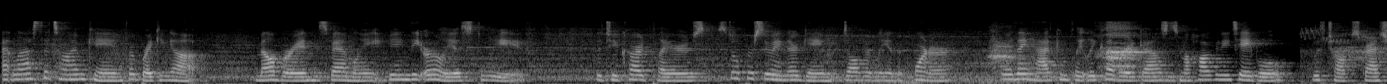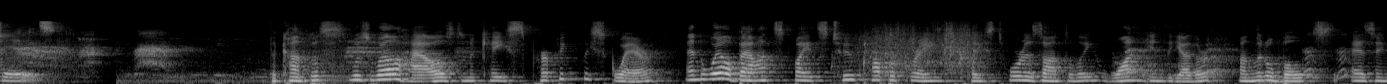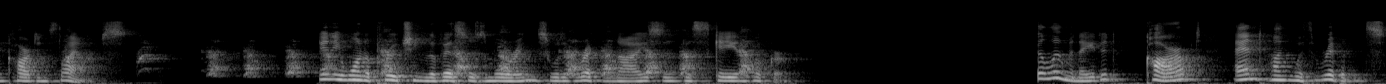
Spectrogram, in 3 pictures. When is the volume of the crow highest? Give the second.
11 s.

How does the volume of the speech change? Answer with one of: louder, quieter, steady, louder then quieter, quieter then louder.
steady.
